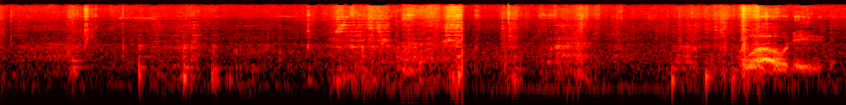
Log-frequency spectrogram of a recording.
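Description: Scattered knocks and rubbing as a tire is handled and pushed down onto a steel wheel by hand. A loud, strained grunt of effort comes near the end.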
